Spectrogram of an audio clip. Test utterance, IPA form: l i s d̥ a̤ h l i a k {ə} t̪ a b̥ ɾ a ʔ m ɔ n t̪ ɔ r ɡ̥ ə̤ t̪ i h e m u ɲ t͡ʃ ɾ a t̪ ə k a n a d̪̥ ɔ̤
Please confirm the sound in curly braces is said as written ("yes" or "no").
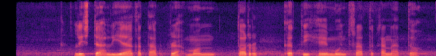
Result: yes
